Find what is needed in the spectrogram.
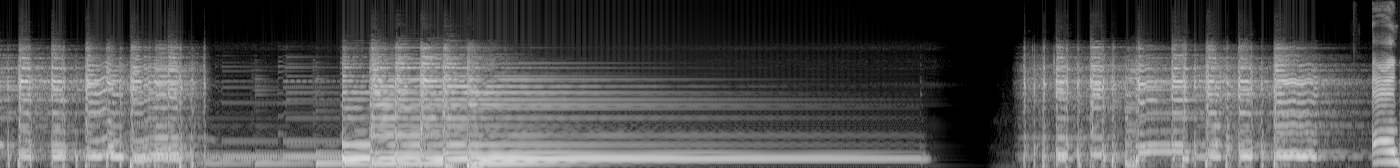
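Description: Electric guitar played with a pick: a quick, funky picked rhythm, then a chord struck and left to ring for several seconds before it cuts off suddenly. After a moment of silence the quick picked rhythm starts again.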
